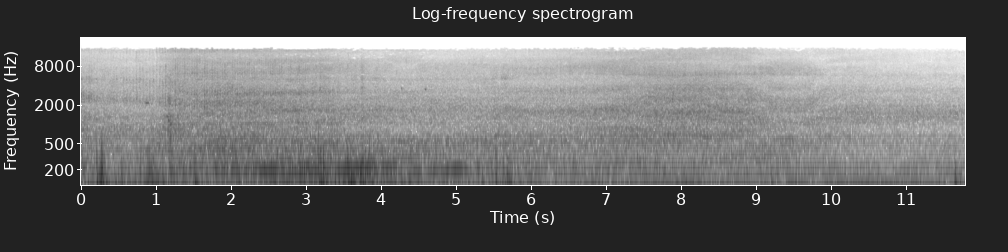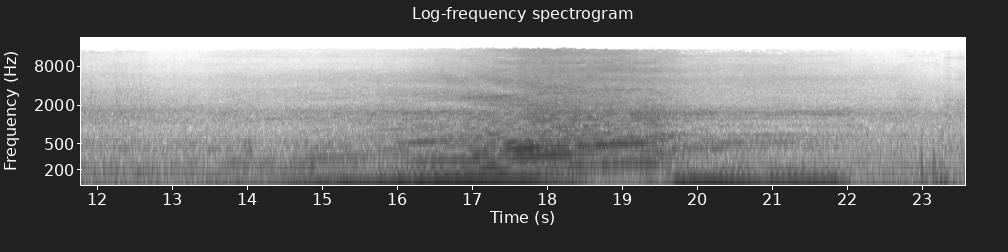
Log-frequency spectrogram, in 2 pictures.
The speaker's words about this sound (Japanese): 今歩道を渡ろうとしたのに車が止まってくれはらへんかった怖かった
